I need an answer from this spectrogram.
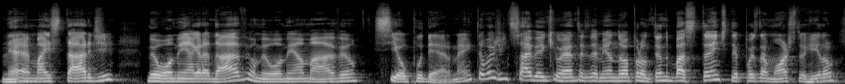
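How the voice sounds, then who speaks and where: Animated and fairly high-pitched, this young man's slightly bright voice carries a Brazilian Portuguese accent. As a channel host from Brazil, he breaks down song lyrics in a relaxed, chatty way, often adding "né?" to fill pauses and reading English slowly.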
